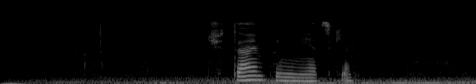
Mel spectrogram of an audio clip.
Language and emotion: Russian, neutral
